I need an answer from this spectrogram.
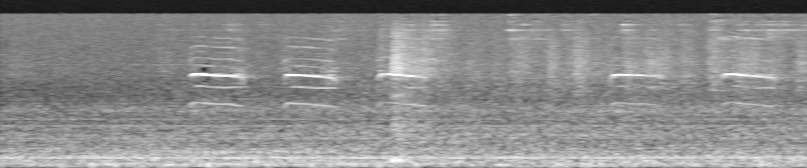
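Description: A bird calling: five short calls, all on the same pitch, three close together and then two more, with a single sharp tap about halfway through.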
